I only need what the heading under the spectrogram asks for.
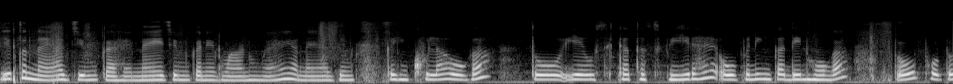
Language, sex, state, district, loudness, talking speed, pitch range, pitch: Hindi, female, Chhattisgarh, Sukma, -14 LUFS, 190 wpm, 205-235 Hz, 220 Hz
